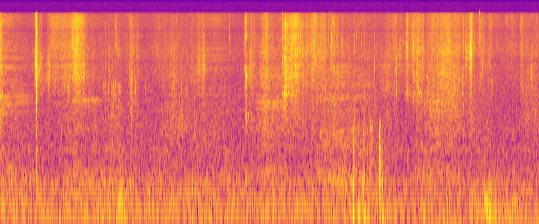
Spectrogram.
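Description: Near silence: room tone, broken by a faint sharp click about a second in, another around five seconds, and a few soft small handling noises later on.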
